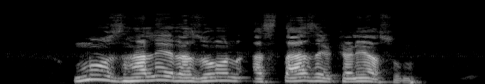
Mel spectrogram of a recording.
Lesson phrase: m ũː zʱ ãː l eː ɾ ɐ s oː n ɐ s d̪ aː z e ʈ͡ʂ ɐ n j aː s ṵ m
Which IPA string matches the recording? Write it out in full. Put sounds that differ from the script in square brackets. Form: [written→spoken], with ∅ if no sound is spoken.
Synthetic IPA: m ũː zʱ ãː l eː ɾ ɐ [s→z] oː n ɐ s [d̪→t̪] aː z e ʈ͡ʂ ɐ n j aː s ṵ m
